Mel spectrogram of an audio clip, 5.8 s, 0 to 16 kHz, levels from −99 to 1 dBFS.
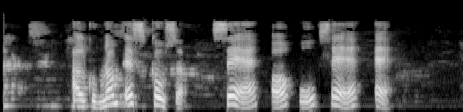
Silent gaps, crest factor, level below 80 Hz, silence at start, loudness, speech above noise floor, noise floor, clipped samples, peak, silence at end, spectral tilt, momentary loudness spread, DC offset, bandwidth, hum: none; 16 dB; -62 dBFS; 0.05 s; -16 LUFS; 54 dB; -69 dBFS; under 0.1%; -2 dBFS; 0.95 s; -2.5 dB/octave; 17 LU; under 0.1%; 7.8 kHz; none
